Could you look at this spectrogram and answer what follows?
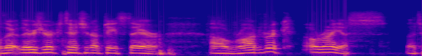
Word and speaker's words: Roderick Arias: Roderick Arias. That's how you pronounce it.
